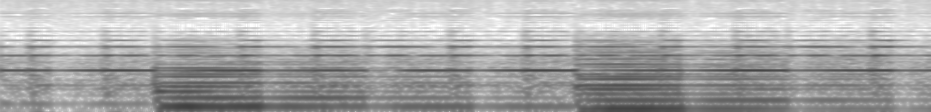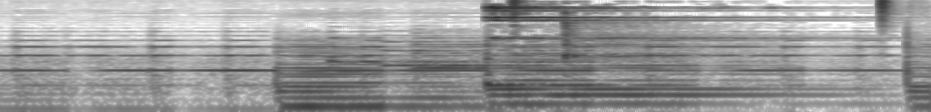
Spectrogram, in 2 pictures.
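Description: Sparse, sustained music plays with steady low tones, then bright, shimmering jingles of a single sleigh bell enter near the end at the beginning of the verse and ring over the track.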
